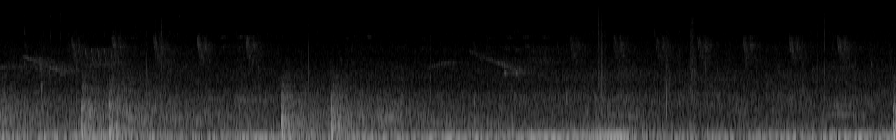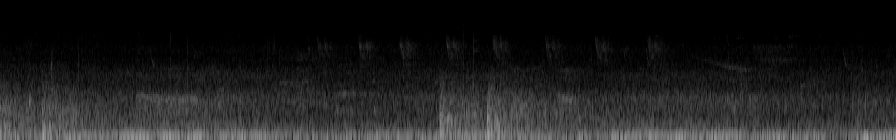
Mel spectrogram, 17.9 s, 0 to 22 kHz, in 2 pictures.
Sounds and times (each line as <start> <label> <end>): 0.0 shots 4.3
0.0 birds 17.9
0.0 cars 17.9
3.8 children screaming and running 14.8
8.9 shots 10.6
13.3 shots 14.8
